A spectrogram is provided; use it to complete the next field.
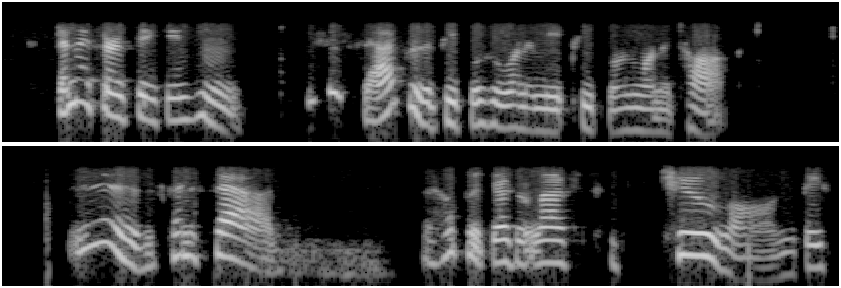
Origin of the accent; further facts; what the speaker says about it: Seattle, Washington, United States; also born or lived in Spokane; So we were all born in Spokane, Washington. I grew up in Seattle.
